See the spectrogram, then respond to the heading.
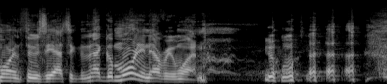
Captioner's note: laughs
